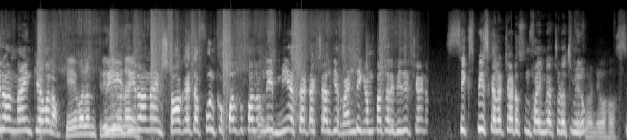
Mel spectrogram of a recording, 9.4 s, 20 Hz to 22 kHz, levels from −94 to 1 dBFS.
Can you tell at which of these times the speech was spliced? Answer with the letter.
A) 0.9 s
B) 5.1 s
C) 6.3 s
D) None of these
C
